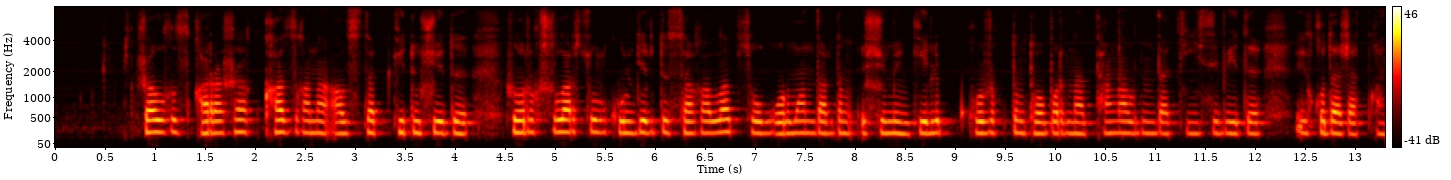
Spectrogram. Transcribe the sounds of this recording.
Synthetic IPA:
ʒ̥ɑlˠʁəzqʰɑɾɑʃɑqʰɑzʁɑnɑʔɑlˠəst̪ɑp̚kʲʰe̞t̪uʃed̪ɪʒ̥oɾəqʃəlˠɑɾso̞lˠkʲʰɵld̪e̞ɾd̪ɪsɑʁɑlˠɑpso̞lˠwo̞ɾmɑnd̪ɑɾd̪əɴɪʃɪme̞ŋkʲʰe̞lɪp̚qʰoʒəqt̪əɴt̪ʰopəɾənɑt̪ʰɑɴɑlˠd̪ənd̪ɑt̪ʰijɪsɪbe̞d̪ɪʊjqəd̪ɑʒɑt̪̚qɑn

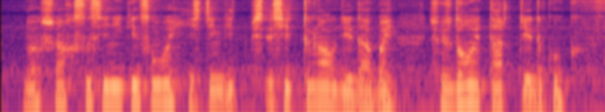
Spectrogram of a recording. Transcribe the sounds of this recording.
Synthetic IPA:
d̪osʃɑqə̥səzse̞ne̞kʲe̞nsɪɴʁo̞jest̪eŋɡʲet̪pɪ̥sɪse̞t̪ːɪŋɑwd̪e̞d̪ɪɑbɑj | sɵzd̪ɪʁo̞jt̪ʰɑɾt̪d̪e̞d̪ɪkʲʰɵk

